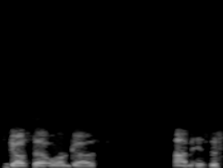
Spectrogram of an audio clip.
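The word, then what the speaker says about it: Gose: you have a ghosta it looks like just g-o-s-e pronounced ghosa or ghost um is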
